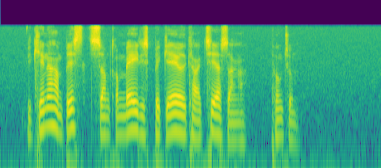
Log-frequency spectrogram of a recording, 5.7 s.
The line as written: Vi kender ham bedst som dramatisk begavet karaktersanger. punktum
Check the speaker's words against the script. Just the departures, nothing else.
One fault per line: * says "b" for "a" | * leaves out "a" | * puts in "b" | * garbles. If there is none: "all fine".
all fine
